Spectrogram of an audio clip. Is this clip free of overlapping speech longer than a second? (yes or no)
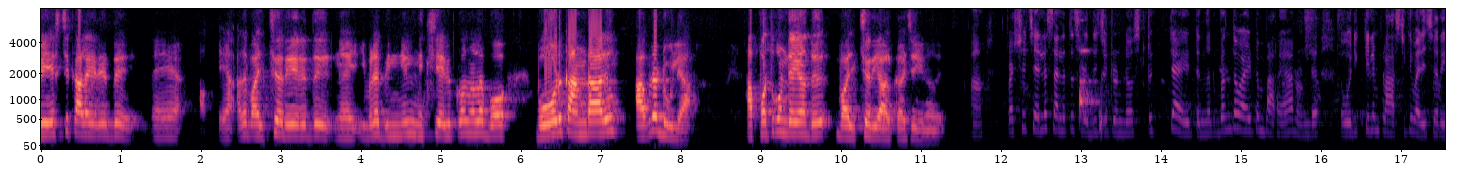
yes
